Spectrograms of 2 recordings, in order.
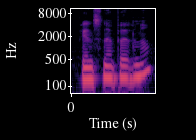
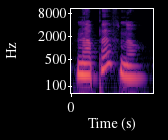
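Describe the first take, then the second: First: Questioning. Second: Louder, higher, firmly falling answer; firm confirmation. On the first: Asking to confirm the appointment. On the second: Decisive yes, landing hard on na. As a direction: Nana firmly confirming the appointment to Tricon. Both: Acted.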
